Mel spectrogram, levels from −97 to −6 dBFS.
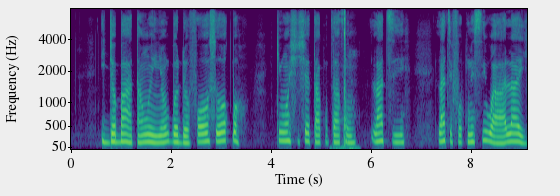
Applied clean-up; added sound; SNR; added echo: none; Car; 9 dB; none.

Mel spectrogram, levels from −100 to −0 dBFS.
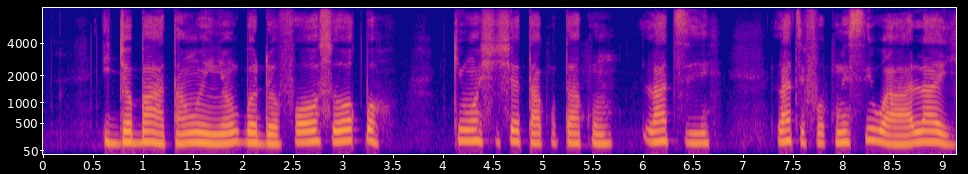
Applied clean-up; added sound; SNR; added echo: none; none; none; none.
